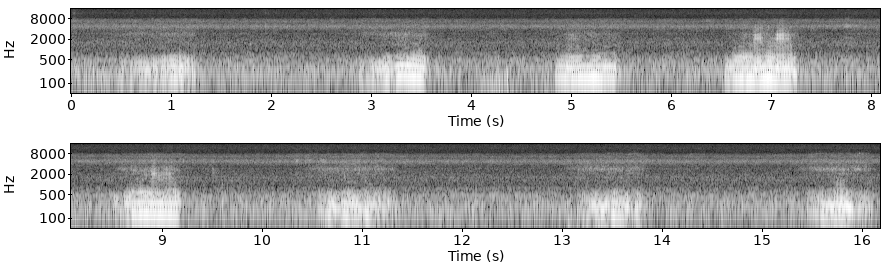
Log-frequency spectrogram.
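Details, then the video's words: Sleeping cat snoring, each breath a raspy, buzzy rumble lasting about a second, repeated roughly every two seconds with quiet pauses between, eight snores in steady rhythm. "Cat Snores"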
